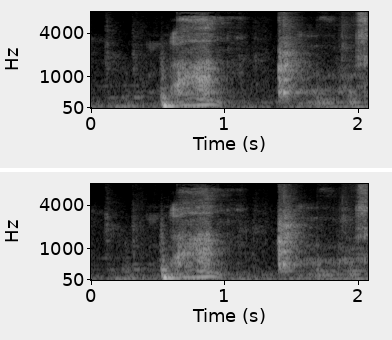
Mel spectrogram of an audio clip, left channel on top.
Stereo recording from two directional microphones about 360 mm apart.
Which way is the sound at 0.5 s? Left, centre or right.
Centre.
